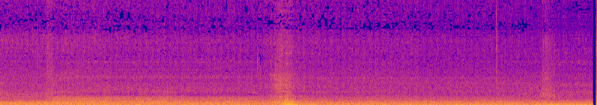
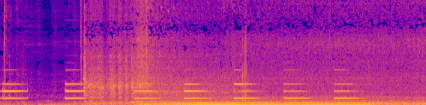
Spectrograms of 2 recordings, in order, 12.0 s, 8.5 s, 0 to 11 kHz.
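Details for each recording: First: 2006 Ford F-150 5.4 Triton V8 after fixing a cylinder 8 misfire, which was traced to a loose spark plug with a broken tip that had caused a tick for over a year: steady, even low idle with no tick or stumble; smooth, healthy. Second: 2006 Ford F-150 5.4 Triton V8 that ticked for over a year until a spark plug tip broke off into the cylinder, unretrieved: door chime, then cranking and a low, uneven, shaking idle, a misfire.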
